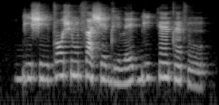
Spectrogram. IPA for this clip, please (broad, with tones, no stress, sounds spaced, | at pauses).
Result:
ɡ͡b i˧ ʃ i˧ d ɔ˦ ʃ ũ˦ s a˦˨ ʃ e˧ d i˨ l e˨˦ ɡ͡b i˦ k ɛ̃˦ t ɛ̃˧ s ũ˨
